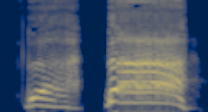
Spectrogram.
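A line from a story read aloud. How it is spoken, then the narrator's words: Yelled. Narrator (Russian): заорал он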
